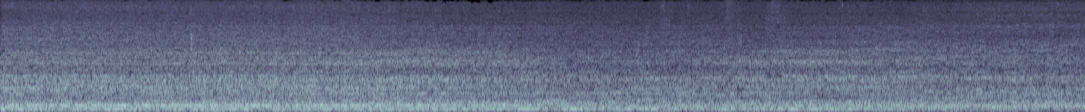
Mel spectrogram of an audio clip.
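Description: Okra deep-frying in hot oil: a steady sizzle over a low, even hum.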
